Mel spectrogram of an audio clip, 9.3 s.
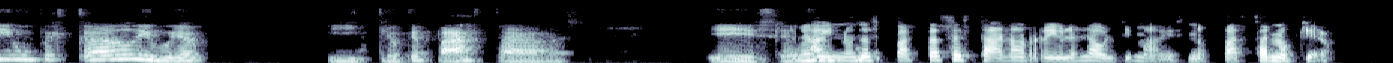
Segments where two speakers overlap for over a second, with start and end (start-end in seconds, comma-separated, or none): none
